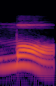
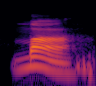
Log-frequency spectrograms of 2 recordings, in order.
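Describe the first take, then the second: First: The vowel is a rounded 'oh' sound. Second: The vowel is an open 'ah' sound. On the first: The speaker calls it wrong. "it's not mo" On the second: The speaker calls it right. "It's like a kind of ah ma"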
